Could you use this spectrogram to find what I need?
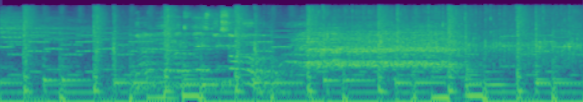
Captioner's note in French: acclamation de la foule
